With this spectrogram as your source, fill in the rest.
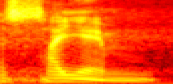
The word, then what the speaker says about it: Siam: Dan ketika Kedah, Kedah sekarang itu Malaysia, dijajah oleh Siam, tulisannya Siam, orang Barat membacanya Sayem.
